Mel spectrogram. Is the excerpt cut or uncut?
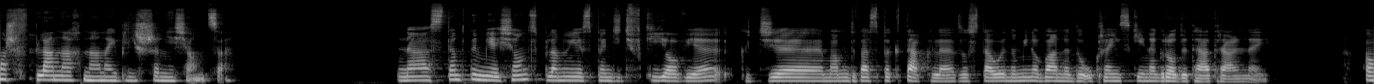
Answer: cut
